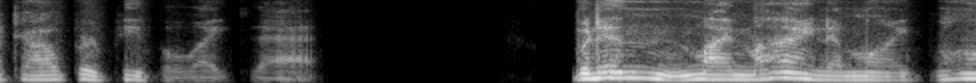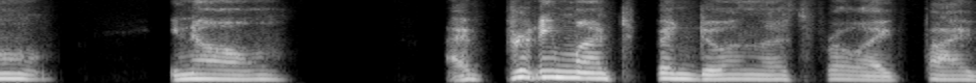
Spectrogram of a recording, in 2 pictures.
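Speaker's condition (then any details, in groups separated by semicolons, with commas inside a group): Brain injury; multiple injuries, right side numb including tongue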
